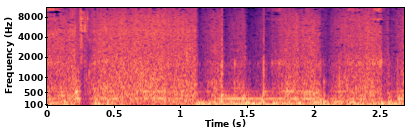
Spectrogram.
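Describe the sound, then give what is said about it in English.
Wind blows outdoors, a loud, continuous rush that buffets the microphone, with a few brief dips and gusts throughout. “We thank you for the wind, even though it's a bit inconvenient for us at the moment.”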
